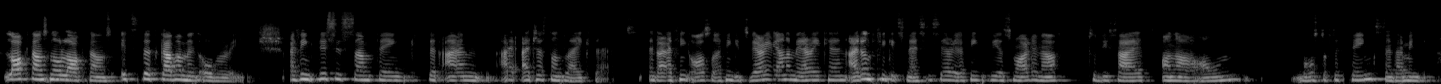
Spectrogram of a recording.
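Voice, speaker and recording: A woman's voice: medium pitch, steady tone, fairly quick, fairly bright tone, poor audio. Opinionated woman rambling on a podcast. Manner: opinionated, rambling, restarts sentences. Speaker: guest, wife of the other guest. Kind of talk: casual interview talk.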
